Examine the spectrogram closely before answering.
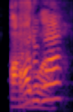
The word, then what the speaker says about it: Ottawa: little from how do you say is it atawa Ottawa Ottawa see I just I'm telling you you got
